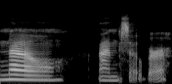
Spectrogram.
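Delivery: shamefaced, ashamed, owning-up tone. Retelling answering nurses at the hospital: imitating ashamed admission. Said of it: "hang her head in shame and say".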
